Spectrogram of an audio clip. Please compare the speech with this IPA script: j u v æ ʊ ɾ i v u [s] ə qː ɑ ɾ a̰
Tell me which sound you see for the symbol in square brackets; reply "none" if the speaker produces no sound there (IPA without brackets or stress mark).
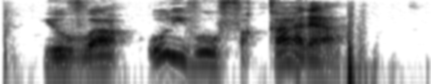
f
